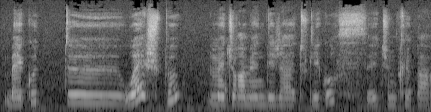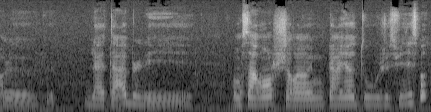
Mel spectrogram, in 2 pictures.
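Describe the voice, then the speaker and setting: A slow, gravelly, mid-range voice with a steady tone belongs to a young Moroccan woman, a native Arabic speaker. In her vlog she chats wryly to camera, full of hesitations, with a little noise in the background.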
